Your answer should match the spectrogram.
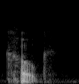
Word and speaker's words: Koch: I think they pronounce it Coke, but it's spelled K-O-C-H.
